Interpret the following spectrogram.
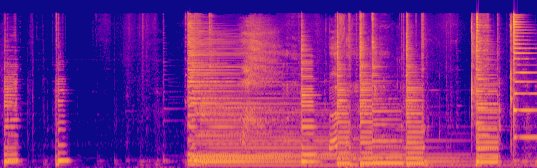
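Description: Alvarez Masterworks Elite all-solid-wood acoustic guitars played together, ending a jam. Two short chord stabs come first, then a gap of about two seconds. A loud strummed chord follows and is left ringing, with more chords over it, and a final pair of stabs comes near the end.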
